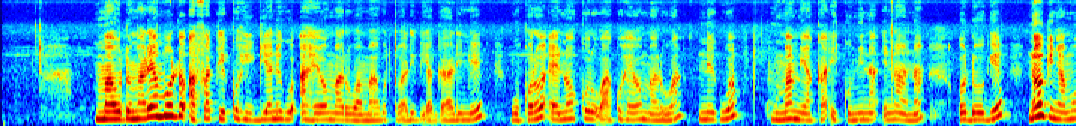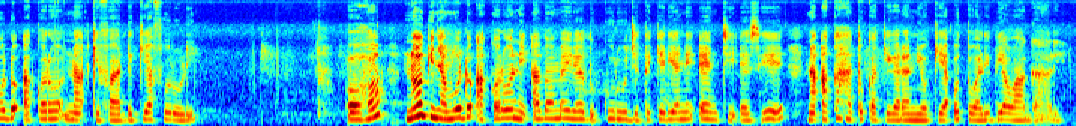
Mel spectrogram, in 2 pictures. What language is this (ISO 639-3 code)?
kik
